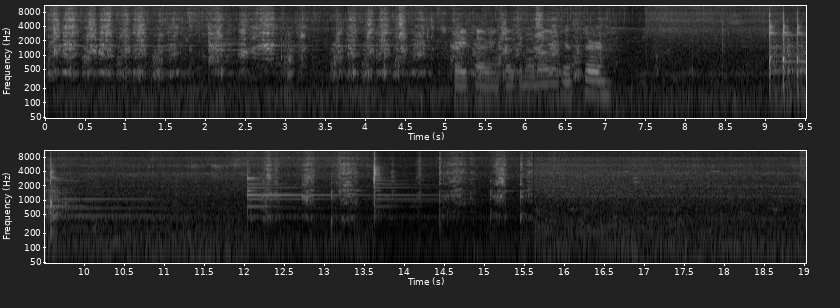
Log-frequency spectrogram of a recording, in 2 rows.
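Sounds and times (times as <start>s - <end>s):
metal spoon scraping metal pot: 0.0s - 7.2s, 12.0s - 15.6s
food sizzling in oil: 0.0s - 19.0s.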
